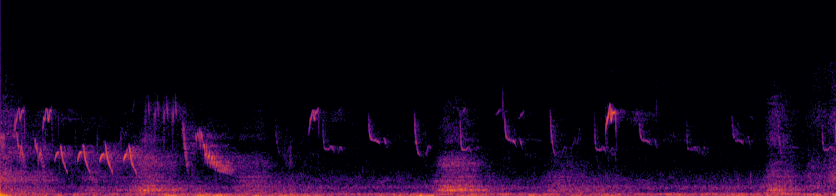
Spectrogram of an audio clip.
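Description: Faint songbird calls: a quick run of short falling chirps at the start, a longer downward whistle, then scattered high chirps, over a steady low rumble of wind and outdoor ambience.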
